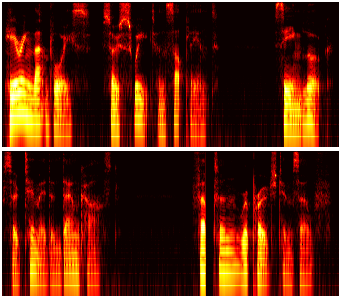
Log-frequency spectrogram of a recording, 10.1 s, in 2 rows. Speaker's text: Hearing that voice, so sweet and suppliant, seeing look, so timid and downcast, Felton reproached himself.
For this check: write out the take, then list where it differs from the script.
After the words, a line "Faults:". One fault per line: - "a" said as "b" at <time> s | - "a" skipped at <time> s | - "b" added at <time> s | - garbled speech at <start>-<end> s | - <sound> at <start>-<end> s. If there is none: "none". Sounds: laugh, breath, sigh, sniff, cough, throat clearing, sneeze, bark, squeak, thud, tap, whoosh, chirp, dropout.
Hearing that voice, so sweet and suppliant, seeing look, so timid and downcast, Felton reproached himself.
Faults:
- dropout at 8.1-8.2 s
